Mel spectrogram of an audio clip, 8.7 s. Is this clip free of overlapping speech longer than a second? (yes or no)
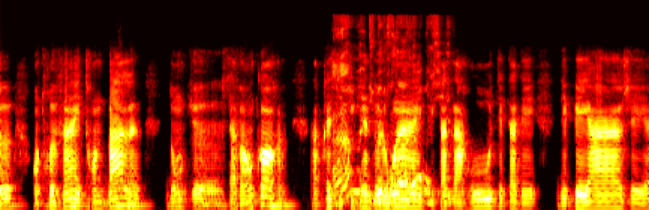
no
